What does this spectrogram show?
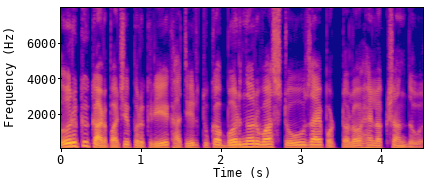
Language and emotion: Goan Konkani, neutral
